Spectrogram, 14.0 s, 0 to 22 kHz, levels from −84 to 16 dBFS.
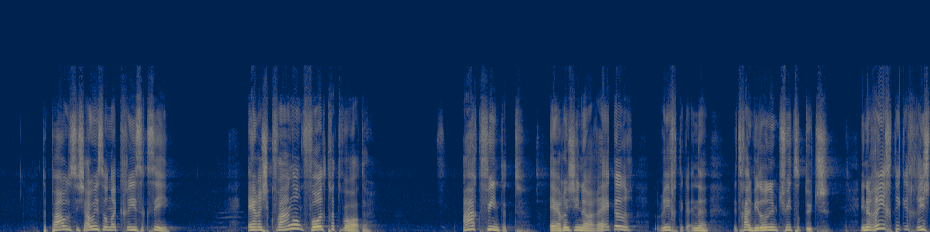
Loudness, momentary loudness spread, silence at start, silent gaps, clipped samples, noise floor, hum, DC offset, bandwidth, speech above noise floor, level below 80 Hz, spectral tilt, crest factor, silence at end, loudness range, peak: -21 LUFS; 11 LU; 0.65 s; none; under 0.1%; -69 dBFS; none; under 0.1%; 14.5 kHz; 48 dB; -50 dBFS; -4 dB/octave; 18 dB; 0 s; 2 LU; -4 dBFS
